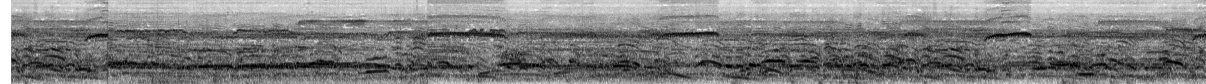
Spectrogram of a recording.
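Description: A large crowd of men and women shouts and chants loudly outdoors.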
